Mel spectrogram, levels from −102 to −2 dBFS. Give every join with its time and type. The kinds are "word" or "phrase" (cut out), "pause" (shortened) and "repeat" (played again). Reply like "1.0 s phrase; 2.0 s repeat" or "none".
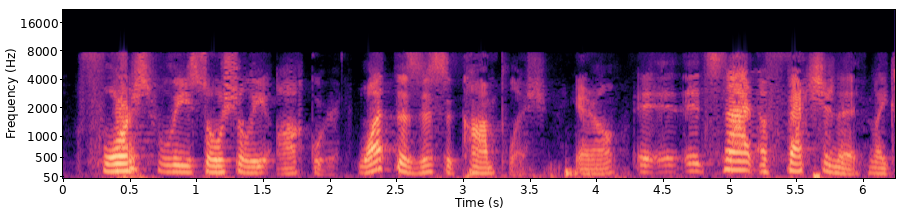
2.1 s pause; 3.7 s pause; 4.2 s pause

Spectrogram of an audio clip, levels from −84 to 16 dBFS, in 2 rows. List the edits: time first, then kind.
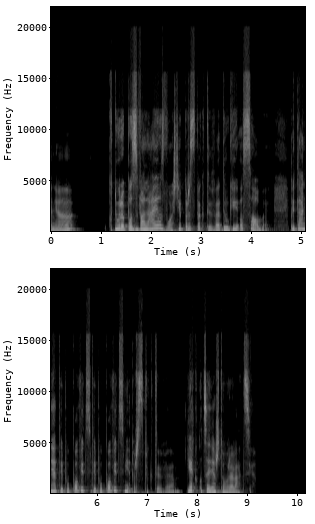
2.2 s word; 3.4 s word; 5.9 s repeat; 6.7 s phrase; 7.7 s pause

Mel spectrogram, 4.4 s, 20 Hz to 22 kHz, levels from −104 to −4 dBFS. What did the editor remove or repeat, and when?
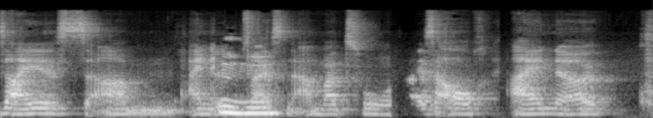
1.4 s word; 2.6 s pause; 3.3 s pause

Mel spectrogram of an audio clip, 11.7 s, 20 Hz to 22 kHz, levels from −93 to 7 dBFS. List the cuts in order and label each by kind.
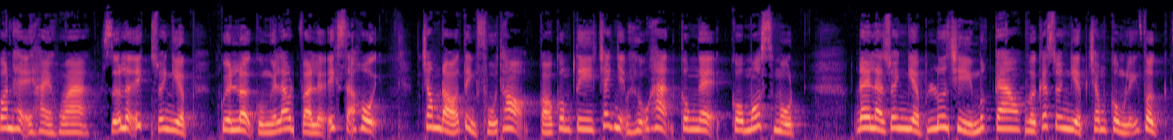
1.5 s word; 2.9 s word; 9.5 s word; 9.9 s word; 10.3 s word

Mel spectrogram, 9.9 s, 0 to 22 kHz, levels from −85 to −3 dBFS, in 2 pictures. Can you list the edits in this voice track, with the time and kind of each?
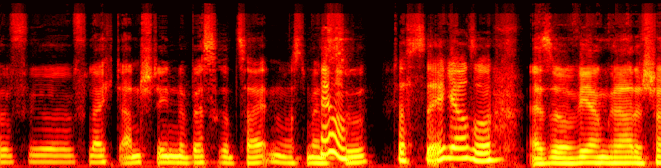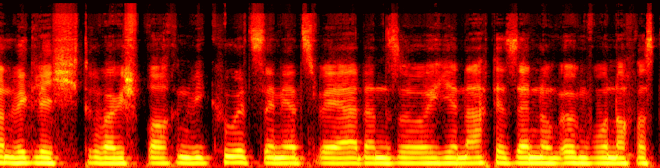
2.9 s pause

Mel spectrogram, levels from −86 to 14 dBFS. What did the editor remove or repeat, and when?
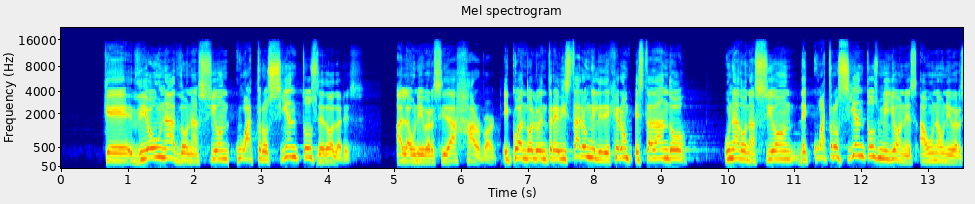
2.5 s word; 3.8 s word; 4.8 s pause; 6.6 s pause; 8.6 s phrase

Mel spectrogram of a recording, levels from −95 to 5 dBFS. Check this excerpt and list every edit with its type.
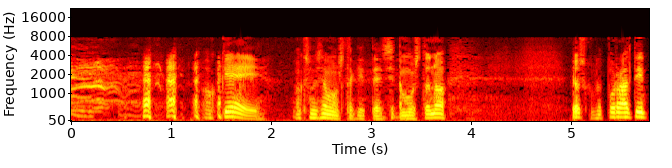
3.3 s word

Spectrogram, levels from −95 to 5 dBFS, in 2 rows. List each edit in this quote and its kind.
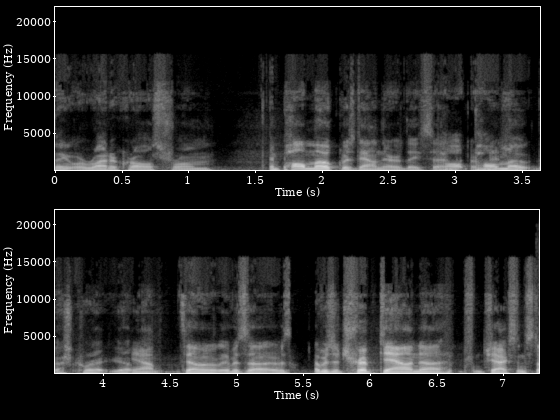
5.4 s word

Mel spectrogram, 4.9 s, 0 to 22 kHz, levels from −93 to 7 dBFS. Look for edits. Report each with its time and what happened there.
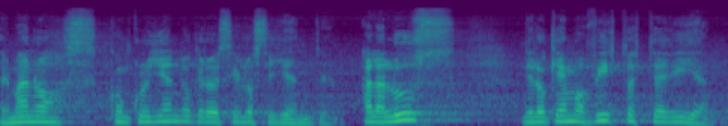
2.3 s pause

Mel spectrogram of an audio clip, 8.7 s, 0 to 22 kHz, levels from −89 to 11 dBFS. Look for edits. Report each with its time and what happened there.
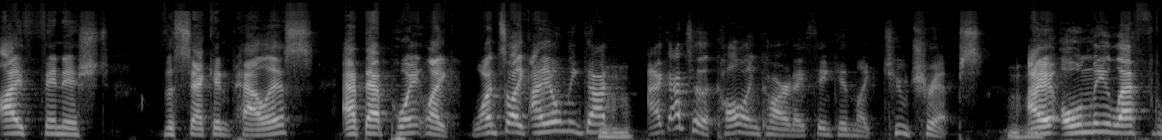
3.5 s pause; 4.0 s phrase; 4.8 s pause

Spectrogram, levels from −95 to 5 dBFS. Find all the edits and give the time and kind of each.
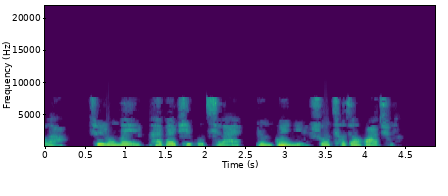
2.5 s pause

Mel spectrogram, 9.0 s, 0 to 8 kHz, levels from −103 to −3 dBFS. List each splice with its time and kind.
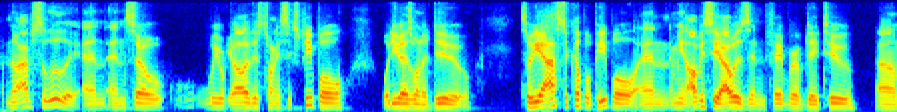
2.2 s word

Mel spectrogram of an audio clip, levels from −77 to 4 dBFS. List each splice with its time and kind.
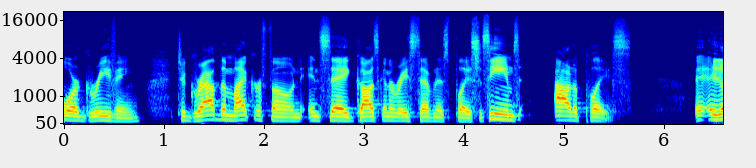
4.2 s word

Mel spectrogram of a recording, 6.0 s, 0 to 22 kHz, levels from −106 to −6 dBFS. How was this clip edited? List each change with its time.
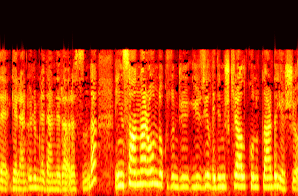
4.3 s word; 4.6 s word

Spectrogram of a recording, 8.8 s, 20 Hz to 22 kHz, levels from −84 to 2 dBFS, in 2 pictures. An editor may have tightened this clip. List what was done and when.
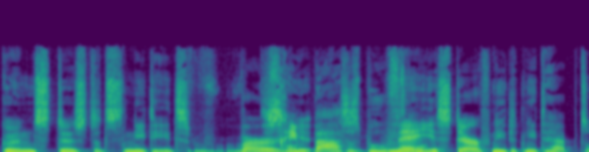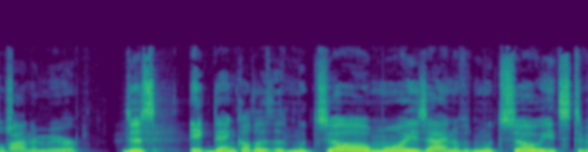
3.8 s word; 4.5 s word

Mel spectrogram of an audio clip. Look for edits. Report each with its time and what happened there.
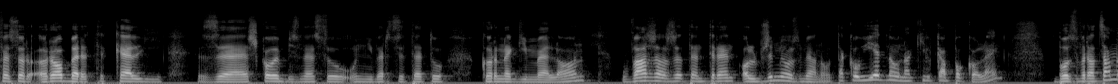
7.4 s word

